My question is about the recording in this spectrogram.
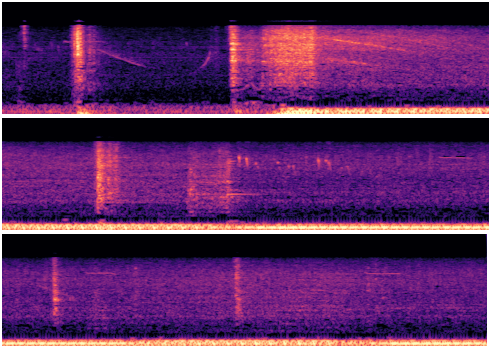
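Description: A car door shuts with a knock, then about two seconds in an old sedan's engine starts with a short burst and settles into a steady idle.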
